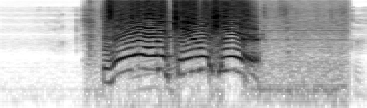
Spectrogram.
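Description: A man shouts loudly in a drawn-out, wavering voice.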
